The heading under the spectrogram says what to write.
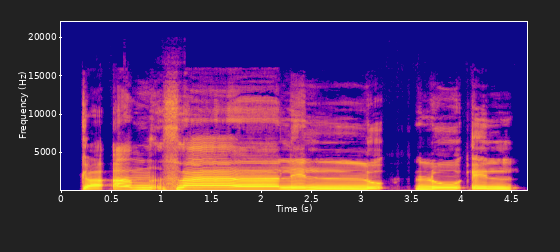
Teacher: ثا جو ہے اس میں ہرگز سیٹی کی آواز پیدا نہ ہونے دیں۔ كَأَمْثَالِ اللُّؤْلُؤِ، حمزہ ساکنہ میں جھٹکا دیں گے، یہاں پر بھی حمزہ ہے اور یہاں پر بھی حمزہ ہے، اس حمزہ کو لام کے ساتھ ملائیں گے۔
